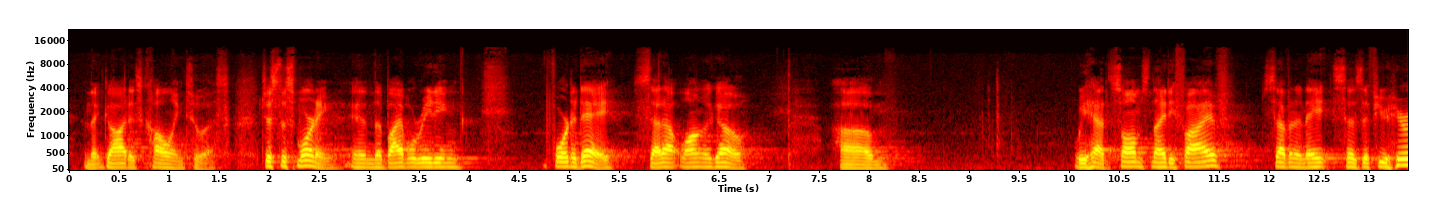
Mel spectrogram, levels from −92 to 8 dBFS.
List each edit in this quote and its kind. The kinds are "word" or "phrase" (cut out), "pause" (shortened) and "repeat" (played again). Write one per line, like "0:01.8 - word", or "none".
none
